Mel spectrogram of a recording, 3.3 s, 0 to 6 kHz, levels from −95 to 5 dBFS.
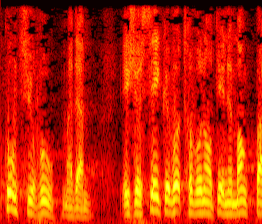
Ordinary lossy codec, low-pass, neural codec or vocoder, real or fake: none; 5.4 kHz; none; real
